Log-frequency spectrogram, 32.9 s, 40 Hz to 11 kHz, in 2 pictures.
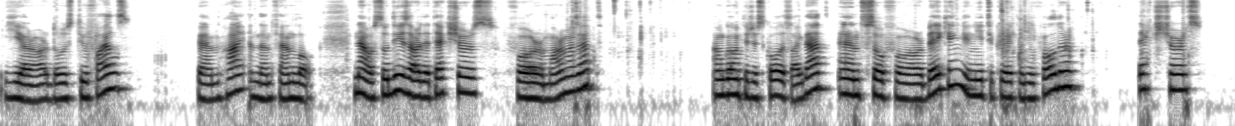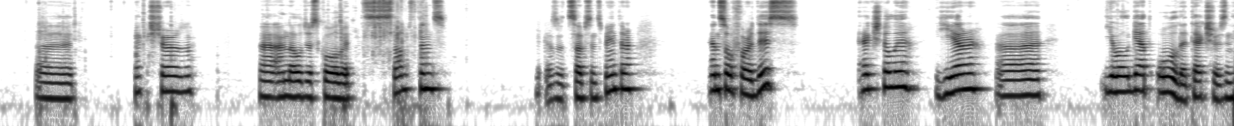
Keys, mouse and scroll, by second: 3.3 click, 4.8 click, 5.4 click, 6.4 click, 9.9 click, 10.5 click, 12.7 click, 18.7 click, 19.5 click, 19.9 click, 20.7 click, 22.6 click, 24.4 click, 28.8 click, 30.7 click, 31.2 click, 31.3 click.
